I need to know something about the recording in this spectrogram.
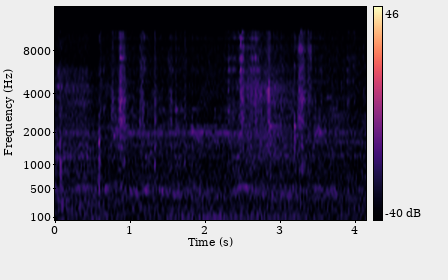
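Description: A few light metallic clicks and taps as steel bolts are started by hand through the cam gear into the camshaft thrust plate of a Caterpillar 3406 diesel engine, over a low steady hum.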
